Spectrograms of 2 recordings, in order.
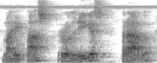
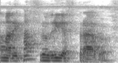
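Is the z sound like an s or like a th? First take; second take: s; th. First: The final z is pronounced like an s. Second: The final z is pronounced like a th. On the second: "Mas ela fala"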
